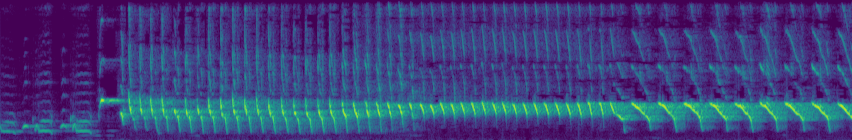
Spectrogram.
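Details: Male canary singing for training: a few short notes lead into a loud, very fast rolling trill, ending in a series of quick downward-sweeping notes about four per second.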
